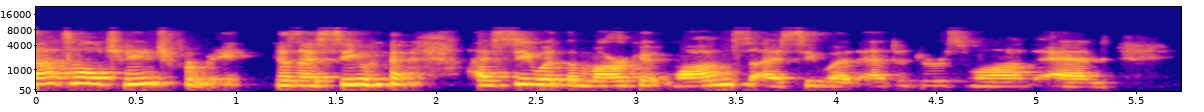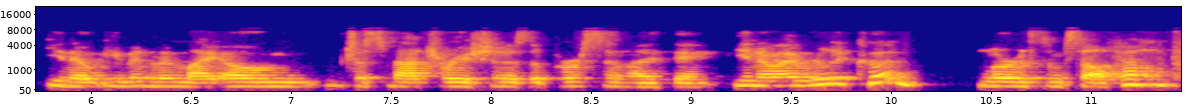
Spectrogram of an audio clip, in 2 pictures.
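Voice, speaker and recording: In an American accent, a woman speaks at medium pitch with lively intonation. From New York. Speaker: literary agent. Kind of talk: interview. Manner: fast; warm.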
